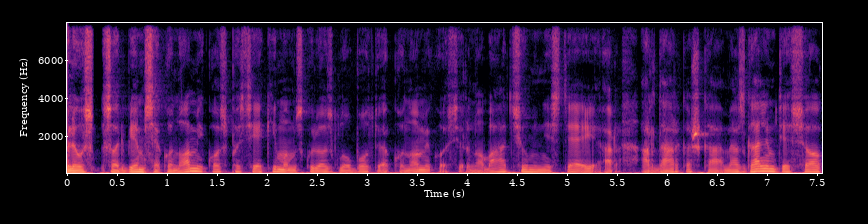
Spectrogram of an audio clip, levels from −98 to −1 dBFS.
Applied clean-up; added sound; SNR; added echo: none; none; none; none.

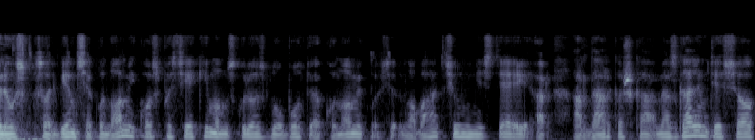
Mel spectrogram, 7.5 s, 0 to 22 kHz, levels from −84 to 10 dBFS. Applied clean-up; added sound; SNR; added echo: neural mask model DeepFilterNet 3.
